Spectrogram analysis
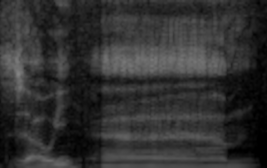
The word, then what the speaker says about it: Zaoui: So it's pronounced not Zoe, but Zaoui.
